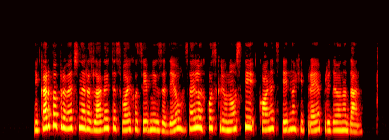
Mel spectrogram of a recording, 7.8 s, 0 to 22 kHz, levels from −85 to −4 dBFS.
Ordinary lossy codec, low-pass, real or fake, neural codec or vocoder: none; 7.2 kHz; real; none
